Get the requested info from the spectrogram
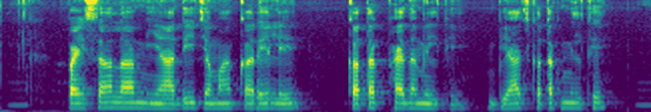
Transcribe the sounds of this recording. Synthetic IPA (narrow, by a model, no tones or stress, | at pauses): pəɪsalamijad̪id͡ʒəmakəɾele | kət̪əkpʰajd̪amilt̪ʰebjad͡ʒkət̪əkmilt̪ʰe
